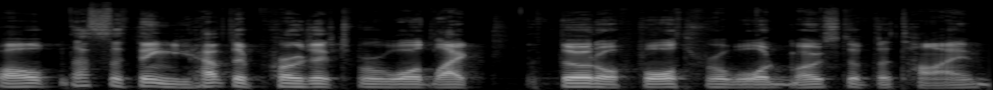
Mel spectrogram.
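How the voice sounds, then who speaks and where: A man with an Australian accent speaks at a fairly low pitch with ordinary pitch variation. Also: moderate pace. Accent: lazy Australian. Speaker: game caster. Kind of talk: live commentary.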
